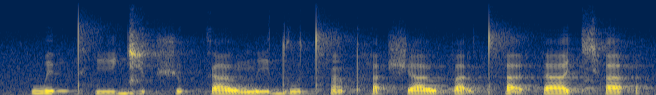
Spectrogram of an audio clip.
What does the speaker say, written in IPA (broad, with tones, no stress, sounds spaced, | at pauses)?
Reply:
w ɪ˦ ʔ tʰ i˨ d͡ʑ ʊ˦ ʔ ʃ ʊ˦ ʔ k a˨ ʊ̯ m i˦ d u˦ tʰ ã˦˨ pʰ ä˦ ʔ ʃ a˦ ʊ̯ p a̰˦˨ ʊ̯ tʰ ä̰˦˨ θ ä˦ t͡ɕʰ ä˦ ʔ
